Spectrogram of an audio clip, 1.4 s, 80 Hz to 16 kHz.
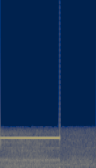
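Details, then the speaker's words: Circa-1949 Precision E-200-C RF signal generator after capacitor and resistor replacement: thin, steady high-pitched modulation tone holds about a second then cuts out; modulation works but sounds weak, and a tube swap did not help; cause not found. "now we have the modulation turned on as you can see there's something there now but it's still not quite as strong as I think it ought to be"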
